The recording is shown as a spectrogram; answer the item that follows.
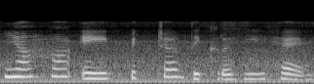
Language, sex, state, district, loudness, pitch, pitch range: Hindi, male, Madhya Pradesh, Katni, -14 LUFS, 265 Hz, 245-355 Hz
